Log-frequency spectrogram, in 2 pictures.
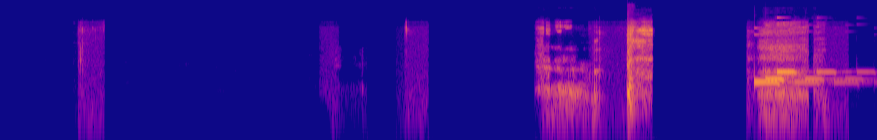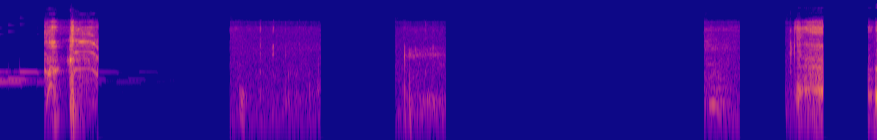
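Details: Several harsh, deep chesty cough bursts in short clusters from an adult heavy smoker, separated by quieter breaths and pauses; real smoker's cough.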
